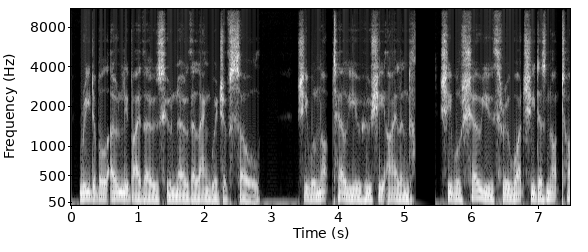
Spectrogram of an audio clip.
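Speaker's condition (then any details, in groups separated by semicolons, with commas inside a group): No condition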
